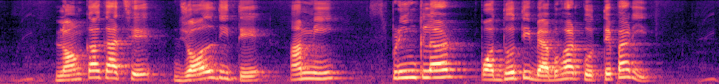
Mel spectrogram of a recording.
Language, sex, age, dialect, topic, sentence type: Bengali, male, 18-24, Standard Colloquial, agriculture, question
